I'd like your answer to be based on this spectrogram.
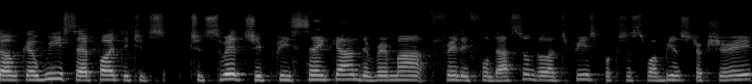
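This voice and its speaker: A woman with an American accent speaks at a fairly slow pace in a monotone, flat delivery at a medium pitch. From United States. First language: English (speaking French). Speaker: business founder. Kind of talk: interview. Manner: hesitant, many fillers.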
